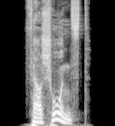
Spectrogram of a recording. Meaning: second-person singular present of verschonen
- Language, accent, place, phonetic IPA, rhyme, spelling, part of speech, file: German, Germany, Berlin, [fɛɐ̯ˈʃoːnst], -oːnst, verschonst, verb, De-verschonst.ogg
